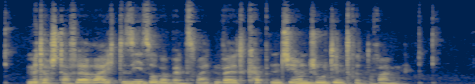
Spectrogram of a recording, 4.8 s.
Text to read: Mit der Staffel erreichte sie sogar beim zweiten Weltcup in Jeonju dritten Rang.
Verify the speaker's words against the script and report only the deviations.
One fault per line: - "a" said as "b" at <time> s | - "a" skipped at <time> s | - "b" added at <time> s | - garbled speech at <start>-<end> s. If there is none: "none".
- "den" added at 3.3 s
